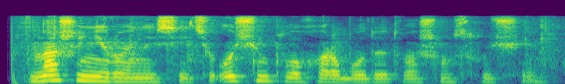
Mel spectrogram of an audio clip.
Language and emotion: Russian, neutral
